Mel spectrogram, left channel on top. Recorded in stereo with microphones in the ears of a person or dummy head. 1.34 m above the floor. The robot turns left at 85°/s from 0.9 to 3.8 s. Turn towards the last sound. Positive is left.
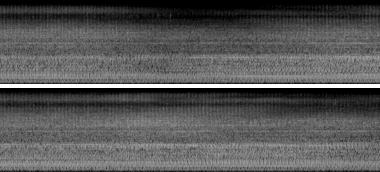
turn(degrees=125)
